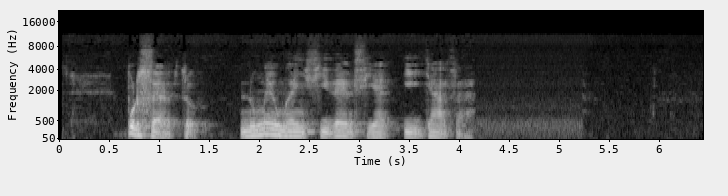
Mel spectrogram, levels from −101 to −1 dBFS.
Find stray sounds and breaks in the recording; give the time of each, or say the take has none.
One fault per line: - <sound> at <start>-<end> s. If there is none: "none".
none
